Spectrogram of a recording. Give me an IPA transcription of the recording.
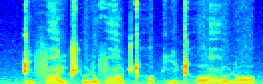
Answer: ʈ i f ʕ e ɳ t͡ʃʼ u ɳ o f ʕ ɒ ʈ ɖʱ ɒ k i ɖʱ ɒ ʕ u ɳ ɒ

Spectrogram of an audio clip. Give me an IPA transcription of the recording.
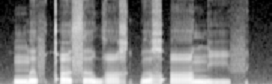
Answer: ŋ͡m ə˥˩ f qʼ ʊ˥˩ s ʌ˧˩ w ɑ˧˩ ʁ k͡p ʊ˦˥ ʁ ʔ ɑ˦˥ n i˧˩ f

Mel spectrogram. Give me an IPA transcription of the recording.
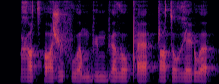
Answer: ɣ ɑ t͡sʼ ɑ ʒ y f u ɐ̯ m b y m b y ɐ̯ ð o pʼ æ | ʈ ɑ t o ɣ e ɽ u ɐ̯

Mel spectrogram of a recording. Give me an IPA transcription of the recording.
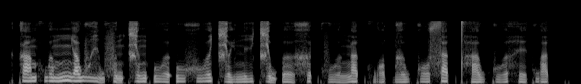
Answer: k a˨˦ m h w ə˨˦ m ɲ a˧ w ɣ ḭ˧˨ w f ə̰˧˨ n t͡ɕ ə˨˦ n ʔ u˨˩ ə̯ ʔ u˧ x u˨˦ ə̯ t͡ɕ ə˨˩ j n i˨˦ t͡ɕ ə̰˧˨ w ʔ əː˧˩ x ə˦˥ t̚ f u˨˩ ə̯ ŋ a˦˥ t̚ h w ɔ˨˩ t̚ ɣ ə˨˦ w k o˨˦ s a˦˥ t̚ t̪ʰ a˧ w k u˨˦ ə̯ h e˨˦ k w a˦˥ t̚

